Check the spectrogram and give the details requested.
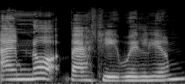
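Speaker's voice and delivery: disarmingly meek and mild, high, slow. Violet Elizabeth replies to William, who called her batty, disarmingly meek. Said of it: "in a tone of disarming meekness".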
